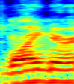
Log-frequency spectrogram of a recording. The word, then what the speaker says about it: Weiner: It is Weiner, as in one who wines a lot or one who enjoys drinking wine.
